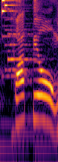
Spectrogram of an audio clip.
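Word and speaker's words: Hwa-byung: 영어로 읽었는데 발음이 화뿅 이렇게 나는 거예요.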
